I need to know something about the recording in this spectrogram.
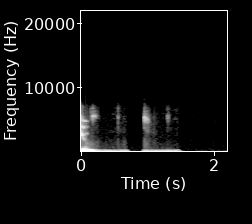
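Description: A woman says the last word of "thank you" over a video call. Then comes faint low noise in two short patches, which cuts off abruptly to dead silence for the last half second.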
